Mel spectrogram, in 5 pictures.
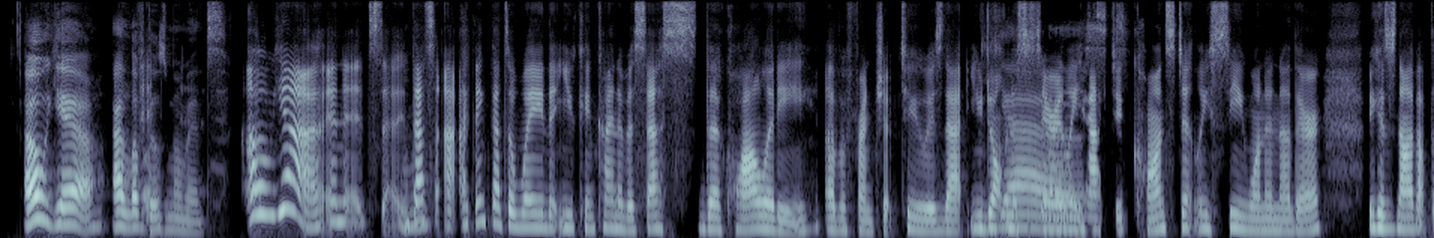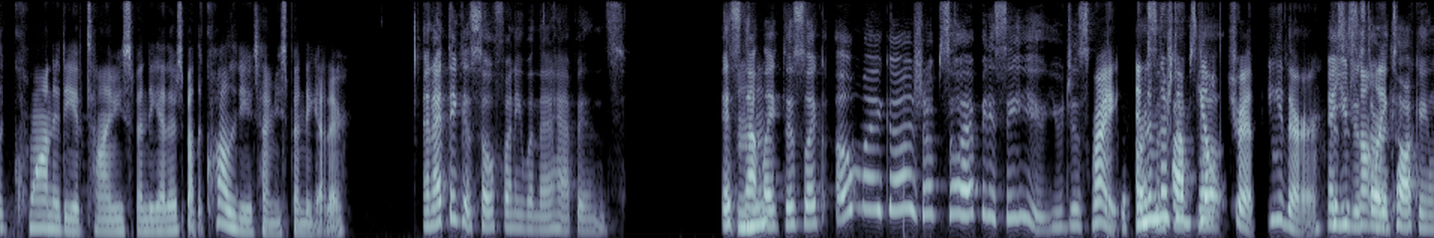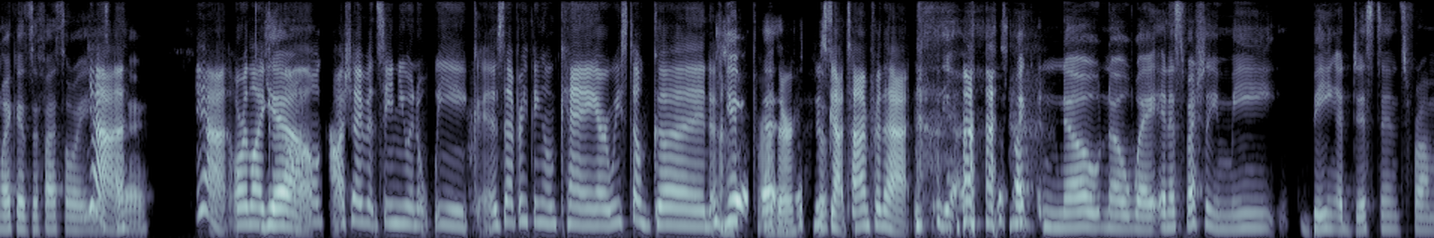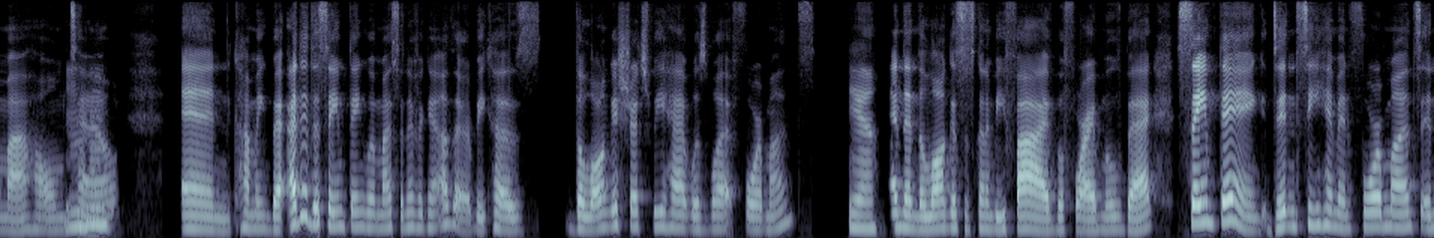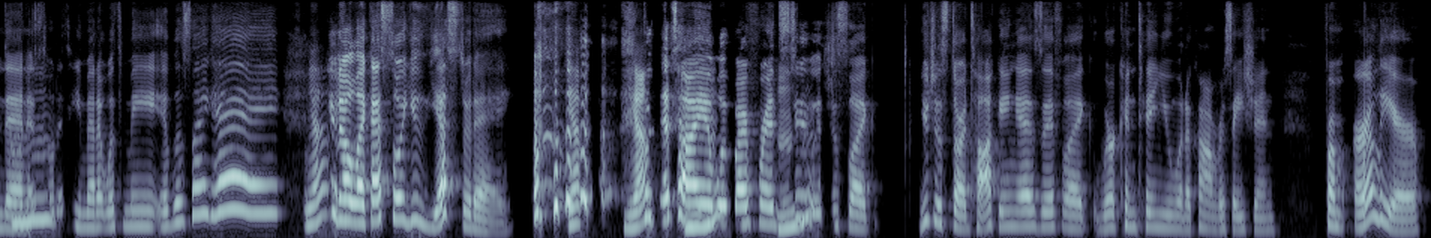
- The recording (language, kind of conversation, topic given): English, unstructured, What makes a friendship last?
- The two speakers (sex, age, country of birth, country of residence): female, 35-39, United States, United States; female, 45-49, United States, United States
- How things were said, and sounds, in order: other noise; other background noise; drawn out: "Yes"; tapping; put-on voice: "Oh my gosh, I'm so happy to see"; laugh; background speech; laugh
